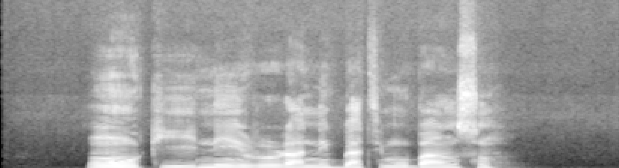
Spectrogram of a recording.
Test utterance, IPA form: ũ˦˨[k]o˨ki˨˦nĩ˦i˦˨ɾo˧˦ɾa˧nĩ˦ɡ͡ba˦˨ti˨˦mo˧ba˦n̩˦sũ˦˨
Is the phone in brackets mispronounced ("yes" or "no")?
yes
